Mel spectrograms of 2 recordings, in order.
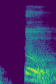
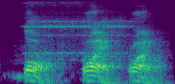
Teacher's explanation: जिभेचा पुढचं टोक हे दातांना न लावता दातांच्या मागची जी अल्व्हेओलर रिज आहे त्याला लावायचं, म्हणजे मग तिचा उच्चार होतो.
